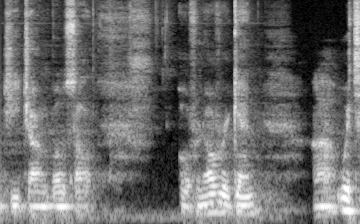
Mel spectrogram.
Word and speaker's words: Jijang Bosal: uh chitty Garba in in the sino-korean pronunciation which is jijong boso so a big part of the chant is just saying jijong bosal over and over again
